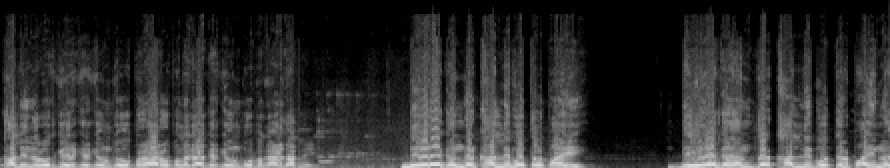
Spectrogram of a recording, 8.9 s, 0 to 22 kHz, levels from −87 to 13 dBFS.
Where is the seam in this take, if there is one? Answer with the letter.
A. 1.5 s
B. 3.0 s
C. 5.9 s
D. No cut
B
